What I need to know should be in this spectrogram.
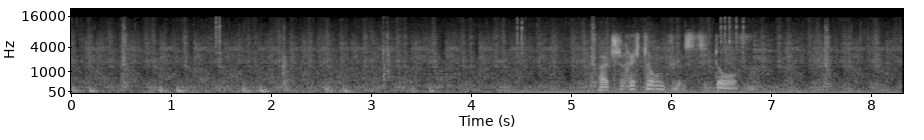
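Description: Metal parts of a machine rattle and clank as it is worked on.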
